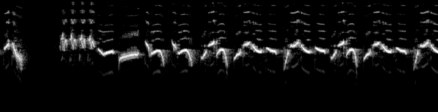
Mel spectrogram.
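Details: Chinese hwamei song for tutoring other birds: one whistled note, a short pause, then a quick trill and a long run of looping whistles that rise and fall, repeated in rapid succession.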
